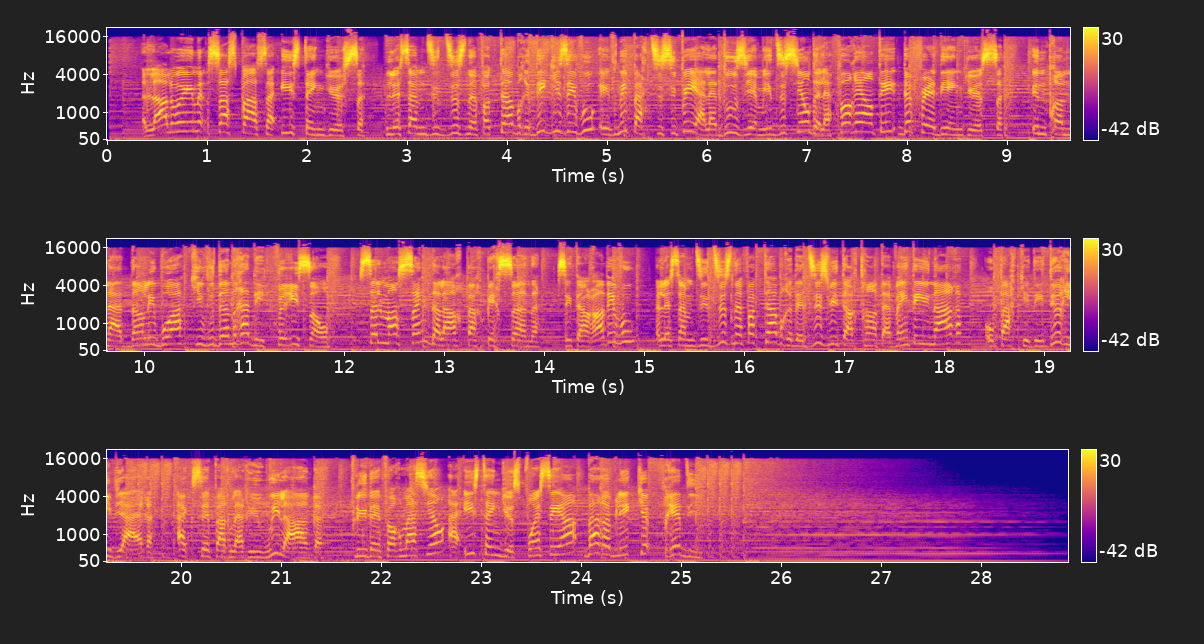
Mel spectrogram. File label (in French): Publicité radio Forêt hantée; Forêt hantée de Freddy Angus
